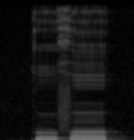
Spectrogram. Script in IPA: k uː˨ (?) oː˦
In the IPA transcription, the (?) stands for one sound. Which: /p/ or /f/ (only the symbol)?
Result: f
